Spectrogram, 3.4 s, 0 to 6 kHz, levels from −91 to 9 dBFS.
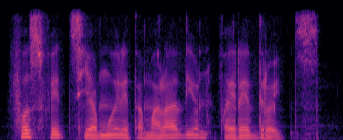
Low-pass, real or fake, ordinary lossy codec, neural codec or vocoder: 5.4 kHz; real; none; none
